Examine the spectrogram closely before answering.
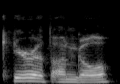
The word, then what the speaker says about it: Cirith Ungol: And I said, "No, because if we did, we would have pronounced our name correctly like it's supposed to be in the book. It's supposed to be Kirath Unul."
